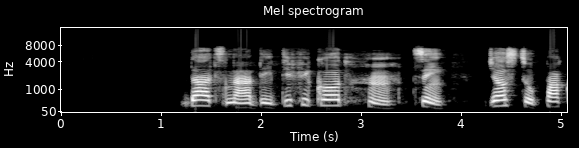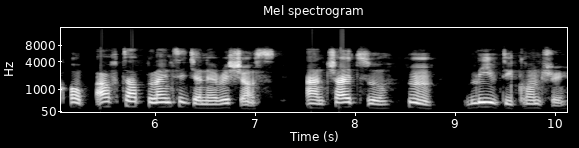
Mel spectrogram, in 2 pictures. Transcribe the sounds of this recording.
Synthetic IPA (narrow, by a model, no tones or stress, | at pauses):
datnadidifikɔlth̩tĩŋ | d͡ʒɔstːupakɔp̚aftaplɛ̃ntid͡ʒɛnɛɹeʃɔ̰̃ns | ãntɹaɪtʰuh̩ | livdikʰɔ̃ntɹḭ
